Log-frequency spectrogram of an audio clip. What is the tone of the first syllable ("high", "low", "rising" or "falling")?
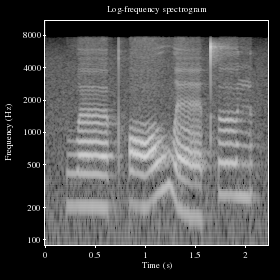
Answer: low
